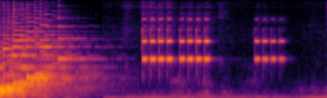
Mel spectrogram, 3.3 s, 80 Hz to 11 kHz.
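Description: A sharp electronic morning alarm beeps in quick pulsed bursts, two groups of rapid high tones after a brief rising musical swell, clear with no one talking, ringing in the day before a school day on Monday 8 February 2021.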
